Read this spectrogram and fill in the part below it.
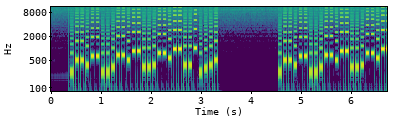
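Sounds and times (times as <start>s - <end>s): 
SID chip game music: 0.4s - 3.4s, 4.6s - 6.7s.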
